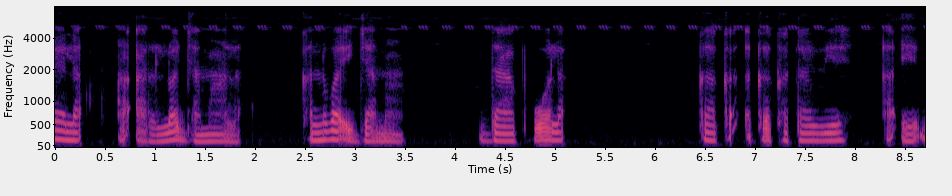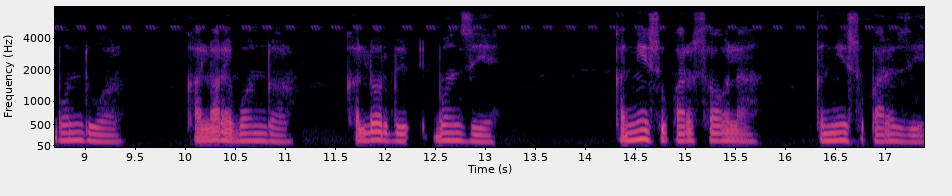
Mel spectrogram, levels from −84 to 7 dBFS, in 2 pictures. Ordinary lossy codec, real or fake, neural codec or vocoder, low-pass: Opus, 24 kbps; real; none; 7.2 kHz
